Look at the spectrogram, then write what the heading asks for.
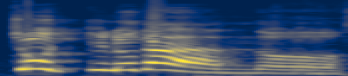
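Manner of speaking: dramatic rolled Spanish announcer style, slow; fake Spanish accent. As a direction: stretch it out like a Spanish commentator. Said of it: "especially in a fake Italian accent".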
